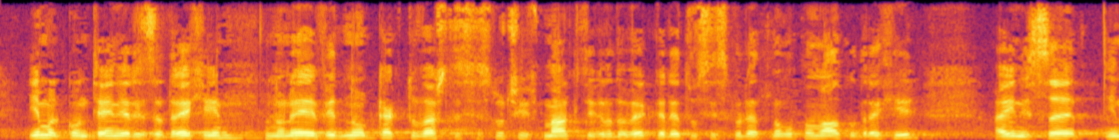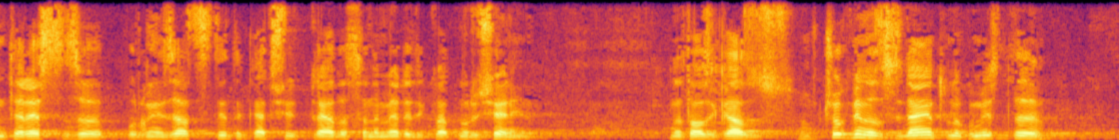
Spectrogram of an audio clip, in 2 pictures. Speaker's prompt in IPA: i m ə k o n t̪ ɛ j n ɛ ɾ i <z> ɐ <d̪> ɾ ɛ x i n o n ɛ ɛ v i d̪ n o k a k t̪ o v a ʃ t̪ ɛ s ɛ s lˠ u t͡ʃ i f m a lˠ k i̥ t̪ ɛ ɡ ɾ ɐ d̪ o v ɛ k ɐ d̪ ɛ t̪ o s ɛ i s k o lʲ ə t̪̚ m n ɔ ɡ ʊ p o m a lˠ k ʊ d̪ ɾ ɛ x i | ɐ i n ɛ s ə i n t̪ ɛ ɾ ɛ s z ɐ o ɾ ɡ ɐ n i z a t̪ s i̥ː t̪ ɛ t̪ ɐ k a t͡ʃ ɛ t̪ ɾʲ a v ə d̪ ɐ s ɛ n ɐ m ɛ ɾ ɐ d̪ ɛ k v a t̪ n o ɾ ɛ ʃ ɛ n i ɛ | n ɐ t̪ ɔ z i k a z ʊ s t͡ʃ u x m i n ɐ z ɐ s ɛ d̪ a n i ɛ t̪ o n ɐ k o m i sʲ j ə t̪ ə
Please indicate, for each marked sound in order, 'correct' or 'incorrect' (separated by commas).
correct, correct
